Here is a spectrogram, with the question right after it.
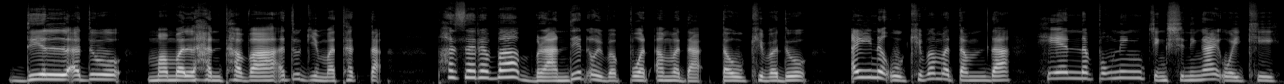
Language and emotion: Manipuri, happy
